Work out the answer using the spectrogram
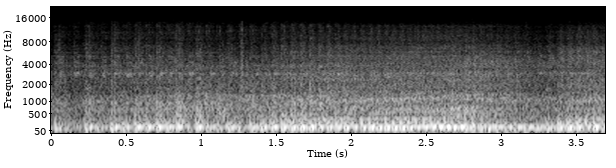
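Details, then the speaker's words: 1991 Honda Astrea Grand, rarely used with a weak battery, kick-started: a low, even single-cylinder putter, steady at idle with light throttle blips and its characteristic sound. It starts very easily and runs smooth and healthy. "Gue coba nyalain. Ini sangat-sangat tokcer."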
